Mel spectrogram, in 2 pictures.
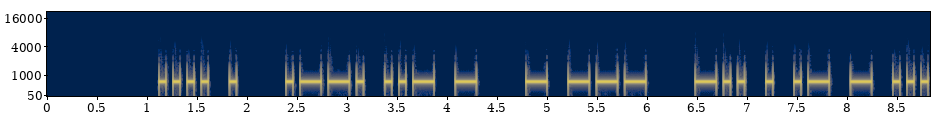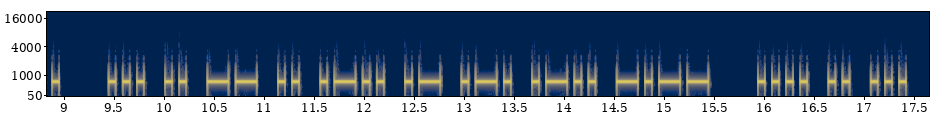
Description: Morse code, heard as a keyed tone, about 17 wpm, 700 Hz. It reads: HE PUT TO DEATH SIMILARLY HIS
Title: Sentences from Top 1500 Words 17wpm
